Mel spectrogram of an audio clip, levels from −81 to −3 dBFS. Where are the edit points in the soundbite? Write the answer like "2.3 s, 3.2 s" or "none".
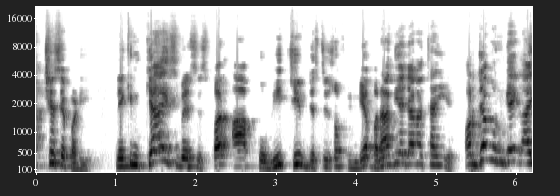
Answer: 5.2 s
